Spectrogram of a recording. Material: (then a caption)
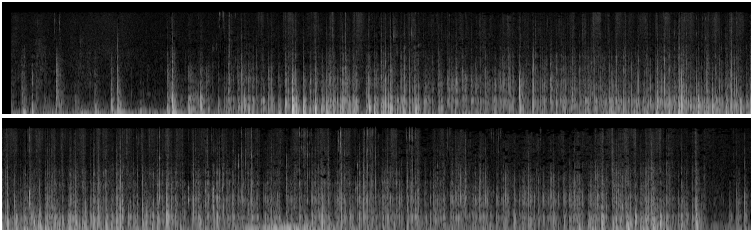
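Latex. A medium teal latex balloon, hollow and air-filled, is held in both hands and tapped and scratched with the fingertips and nails for about fifteen seconds. Dense, soft, low thumps and rubbery squeaks overlap with faint bright scratching, in a steady, close-sounding stream with brief louder taps throughout.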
